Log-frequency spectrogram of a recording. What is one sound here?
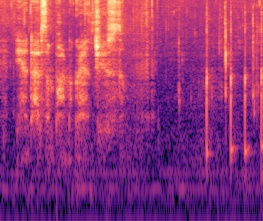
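A drink gurgles as it is poured into a glass with ice.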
